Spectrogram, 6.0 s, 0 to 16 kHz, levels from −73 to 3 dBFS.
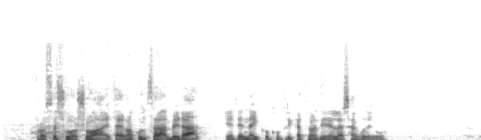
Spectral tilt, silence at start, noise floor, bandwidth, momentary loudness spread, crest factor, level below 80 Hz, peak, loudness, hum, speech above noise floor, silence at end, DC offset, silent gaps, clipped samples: -7 dB/octave; 0.45 s; -66 dBFS; 11 kHz; 13 LU; 20 dB; -56 dBFS; -4 dBFS; -23 LUFS; none; 43 dB; 1.2 s; under 0.1%; none; under 0.1%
